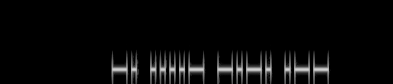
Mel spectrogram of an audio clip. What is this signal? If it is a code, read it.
Morse code, heard as a keyed tone, about 25 wpm, 700 Hz. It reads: N4CW
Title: Call Signs - 25wpm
